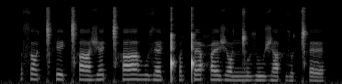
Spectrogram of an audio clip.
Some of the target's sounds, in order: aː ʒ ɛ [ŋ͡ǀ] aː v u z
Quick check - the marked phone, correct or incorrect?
incorrect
